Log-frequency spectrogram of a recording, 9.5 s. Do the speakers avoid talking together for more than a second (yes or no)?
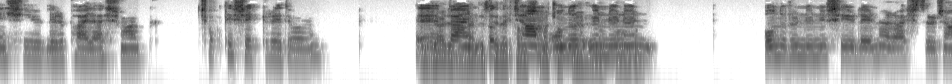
no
